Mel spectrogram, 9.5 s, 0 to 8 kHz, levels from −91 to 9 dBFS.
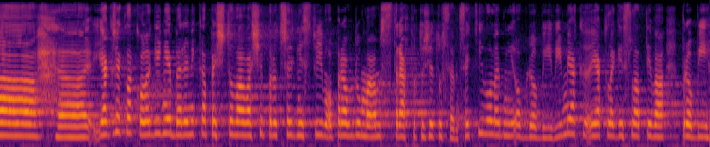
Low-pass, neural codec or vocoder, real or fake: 7.2 kHz; none; real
